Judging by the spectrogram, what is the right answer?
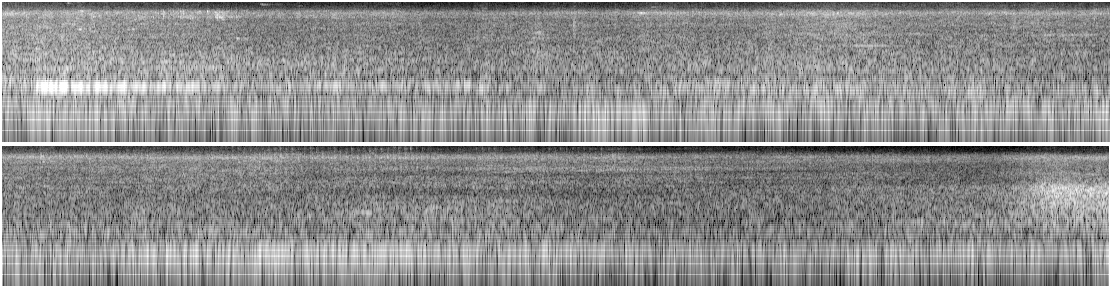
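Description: Road traffic: small motorcycles passing close by, their engine note loudest just after the start and dying away within a few seconds, leaving a steady hum of traffic that swells again slightly near the end.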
